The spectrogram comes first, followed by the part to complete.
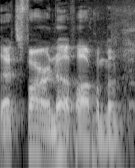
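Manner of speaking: firm, put-on Southern US accent. Recapping a scene, the speaker voices the real tall man with a southern accent. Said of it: "has a southern accent. He goes".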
